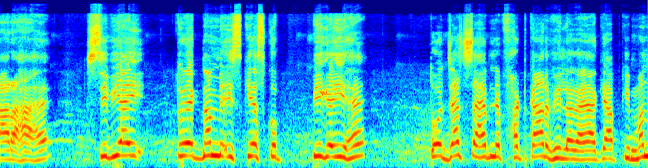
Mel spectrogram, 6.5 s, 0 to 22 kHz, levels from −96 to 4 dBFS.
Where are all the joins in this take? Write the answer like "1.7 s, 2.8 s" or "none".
none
